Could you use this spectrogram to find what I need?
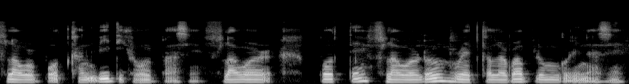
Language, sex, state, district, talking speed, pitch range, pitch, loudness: Nagamese, male, Nagaland, Kohima, 180 wpm, 110-135 Hz, 120 Hz, -17 LUFS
